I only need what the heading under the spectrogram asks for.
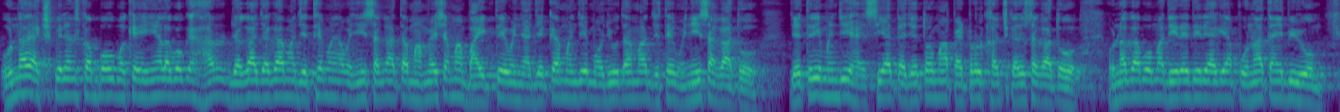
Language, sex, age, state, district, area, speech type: Sindhi, male, 45-60, Maharashtra, Mumbai Suburban, urban, spontaneous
